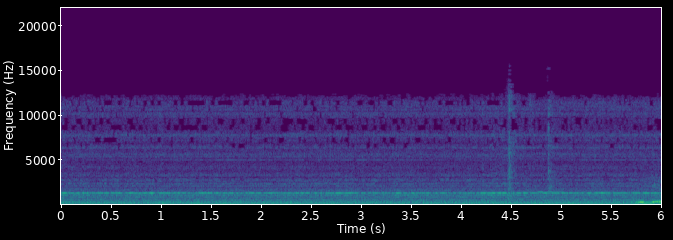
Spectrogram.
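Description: A steady electronic drone: a constant high tone over a low hum, with two faint clicks close together about four and a half seconds in.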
